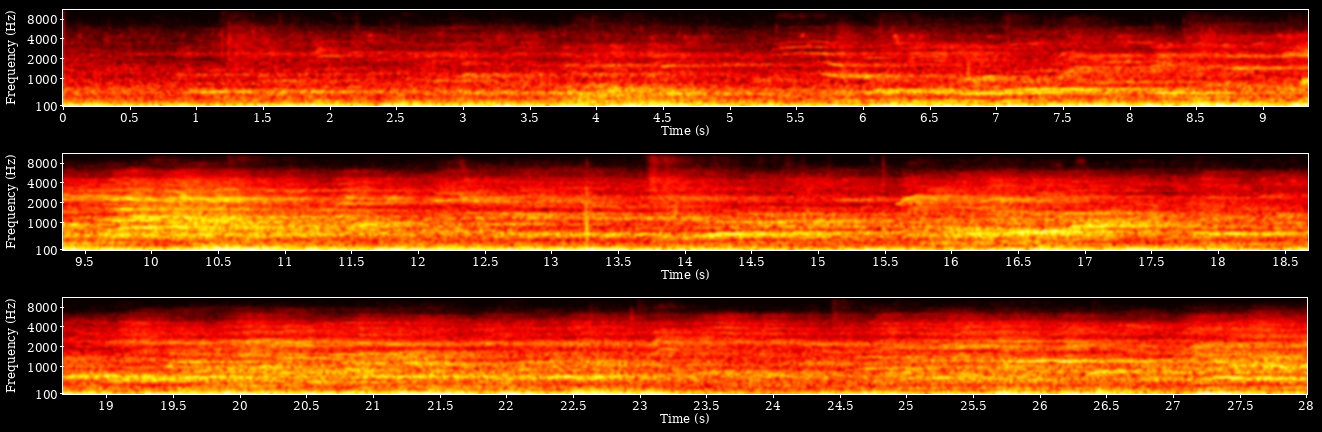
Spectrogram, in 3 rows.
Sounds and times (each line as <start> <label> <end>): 0.0 kids playing inside the gym 28.0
